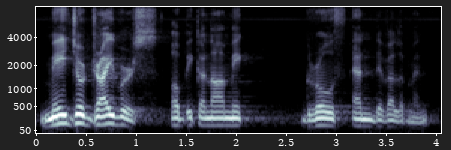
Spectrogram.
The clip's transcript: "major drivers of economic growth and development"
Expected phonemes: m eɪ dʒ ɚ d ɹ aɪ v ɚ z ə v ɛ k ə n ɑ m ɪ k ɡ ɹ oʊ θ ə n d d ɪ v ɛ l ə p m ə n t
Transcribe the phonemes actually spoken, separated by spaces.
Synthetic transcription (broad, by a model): m eɪ dʒ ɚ d ɹ aɪ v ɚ s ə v ɛ k ə n ɑ m ɪ k ɡ ɹ oʊ t ə n d d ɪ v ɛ l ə p m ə n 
